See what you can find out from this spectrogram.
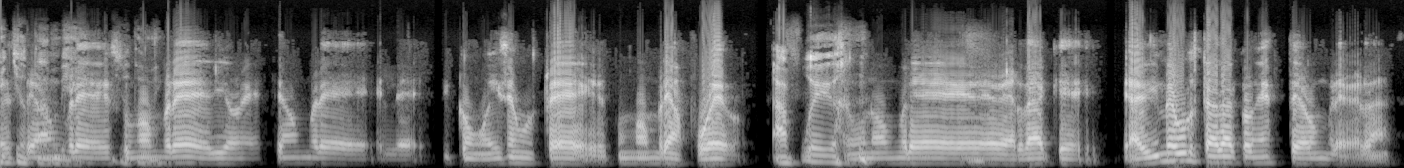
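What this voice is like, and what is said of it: Spanish with Italian-tinged accent. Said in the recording (Spanish): “en realidad esta no es mi voz, o sea, sí es mi voz, pero eh, ya pegada al italiano. No sé si ustedes logran escuchar el acento que tengo. Eh, porque así no habla un peruano”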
